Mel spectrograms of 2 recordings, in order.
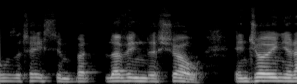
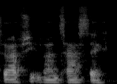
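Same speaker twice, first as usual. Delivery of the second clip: quick aside; 6 semitones lower, 13 dB quieter, much faster than usual. Real, not acted. Rushed quiet aside.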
